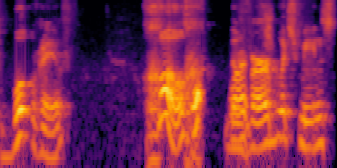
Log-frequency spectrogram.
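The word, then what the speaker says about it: wo'rIv: And so to illustrate that, we have Worf, in Klingon, it's Wotriv, Choch, the verb, which means to kill, and Durash, who is Duras, right?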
